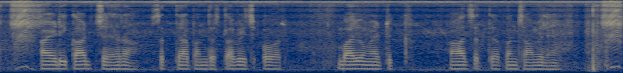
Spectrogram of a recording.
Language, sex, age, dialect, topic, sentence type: Hindi, male, 18-24, Kanauji Braj Bhasha, banking, statement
